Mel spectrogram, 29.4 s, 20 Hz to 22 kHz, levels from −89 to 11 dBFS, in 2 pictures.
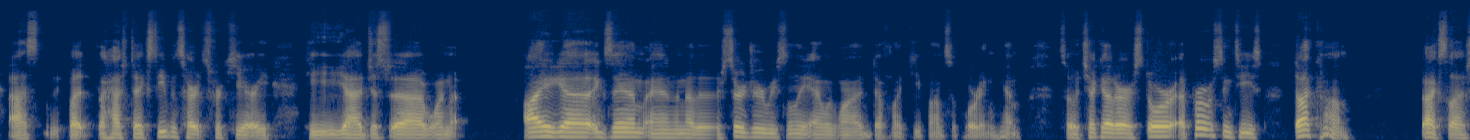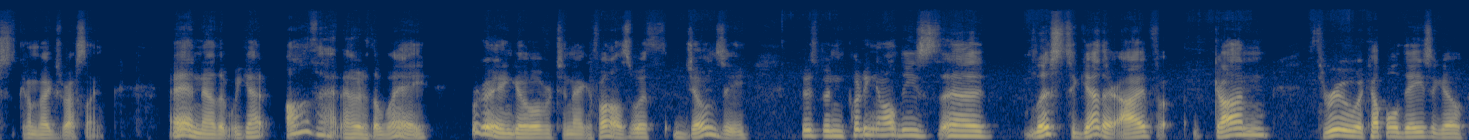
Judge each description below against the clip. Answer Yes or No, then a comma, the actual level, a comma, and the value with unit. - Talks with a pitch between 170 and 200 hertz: No, low, 120 Hz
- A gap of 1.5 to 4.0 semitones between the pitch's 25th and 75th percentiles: No, average, 5.1 semitones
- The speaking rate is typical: Yes, average, 155 wpm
